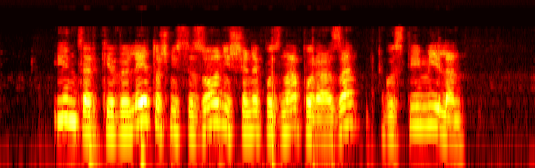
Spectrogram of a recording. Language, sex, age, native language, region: Slovenian, male, 50-59, Slovenian, Coastal Karst region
